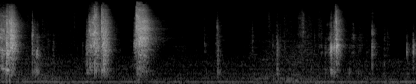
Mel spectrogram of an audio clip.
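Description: A Smith & Wesson M&P 22 Mag rimfire pistol is dry-fired on inert snap caps, giving several sharp metallic clicks and snaps at irregular intervals, close and fairly quiet.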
